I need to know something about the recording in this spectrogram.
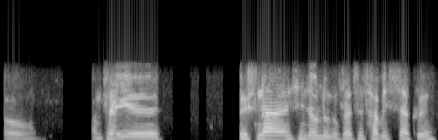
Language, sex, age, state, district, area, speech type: Bodo, male, 18-30, Assam, Chirang, urban, conversation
